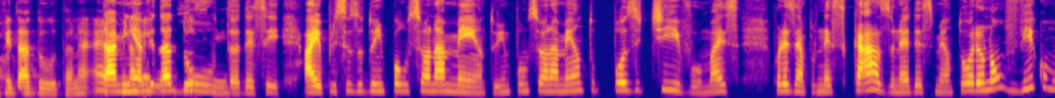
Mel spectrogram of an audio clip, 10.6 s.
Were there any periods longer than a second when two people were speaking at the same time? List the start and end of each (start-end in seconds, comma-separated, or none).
1.0-2.3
